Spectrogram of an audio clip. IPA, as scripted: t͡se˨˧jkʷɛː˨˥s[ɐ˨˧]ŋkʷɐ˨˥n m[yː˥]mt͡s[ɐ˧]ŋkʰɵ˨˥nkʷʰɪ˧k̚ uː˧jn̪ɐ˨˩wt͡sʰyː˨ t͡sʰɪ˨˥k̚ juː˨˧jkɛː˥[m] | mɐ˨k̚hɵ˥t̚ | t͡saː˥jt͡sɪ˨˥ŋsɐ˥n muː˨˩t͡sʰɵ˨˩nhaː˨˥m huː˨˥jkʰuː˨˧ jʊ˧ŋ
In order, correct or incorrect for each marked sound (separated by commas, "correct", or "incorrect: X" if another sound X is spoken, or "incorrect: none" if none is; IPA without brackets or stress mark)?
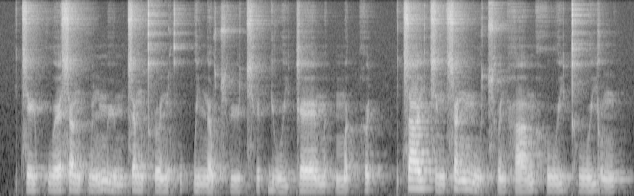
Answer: incorrect: ɐ˨, incorrect: yː˨, correct, correct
